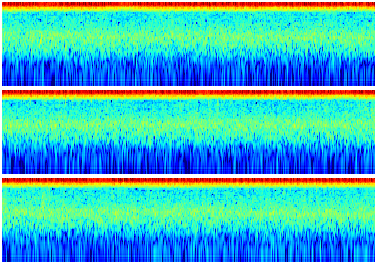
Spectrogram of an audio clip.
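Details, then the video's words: Crickets stridulating, males rubbing one wing's toothed vein against the other, make a steady, very high, shimmering trill that runs unbroken with slight swells in loudness; no other sounds stand out. "Most relaxing cricket sound"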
